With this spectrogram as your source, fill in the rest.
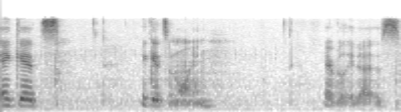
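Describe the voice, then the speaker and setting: Bright and sharp in tone, a woman's voice comes through. She talks at a fairly slow pace. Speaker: vlogger. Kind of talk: storytime vlog. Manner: casual, filler-heavy.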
